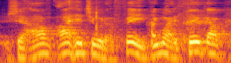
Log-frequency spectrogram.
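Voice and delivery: loud, high, laughing boast; hyped-up play fighting brag; excited. Real, not acted.

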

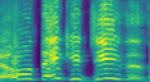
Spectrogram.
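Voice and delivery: high-pitched mock wailing thanks; hammed-up grateful sobbing, way up high; ugly cry. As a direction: re-enact a tearful cry to Jesus. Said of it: "I was doing the ugly cry".

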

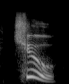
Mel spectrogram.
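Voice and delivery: Two with a Rio-style aspirated T, like "tchu"; carioca T demo. Shown as a demonstration. Teacher demonstrating a carioca T on Two. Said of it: "Pronto, é assim".

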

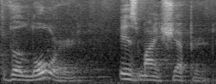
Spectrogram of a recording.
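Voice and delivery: "The Lord" weighted, then a pause before the rest; stress on THE LORD. Shown as a demonstration. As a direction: lean on "Lord" with a falling tone, pause, then lighter "is my shepherd". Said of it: "each time emphasize a different word".

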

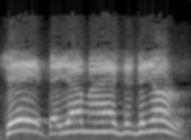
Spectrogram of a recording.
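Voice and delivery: high, slow call; shouting to the deaf. Acted. Repeating for a deaf man.

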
